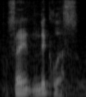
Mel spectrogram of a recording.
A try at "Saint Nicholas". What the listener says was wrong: Yeah, you kind of need to emphasize the nickel a little more.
